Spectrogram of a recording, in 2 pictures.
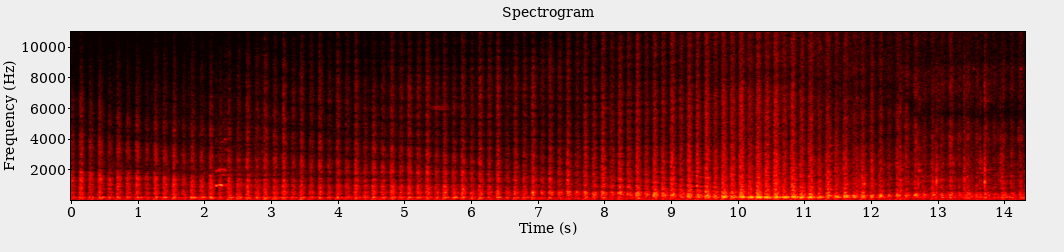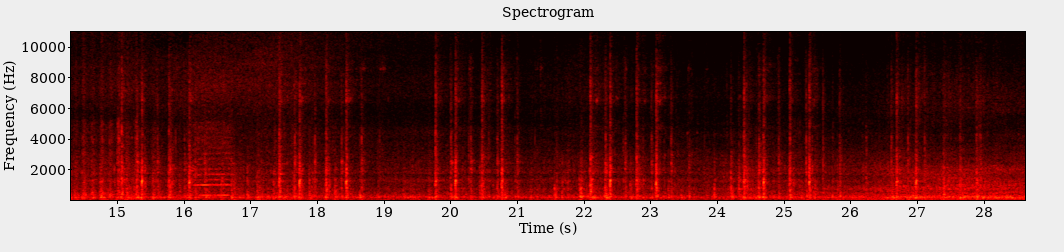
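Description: Steam locomotive working hard, its rapid, even exhaust beats growing louder as it approaches and passes about ten seconds in, the pitch dropping as it goes by. The coaches then roll past with wheels clicking over the rail joints, and near the end the Class 47 diesel locomotive at the rear of the train comes up.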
